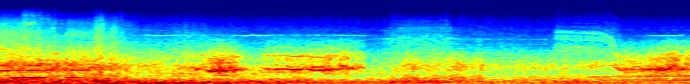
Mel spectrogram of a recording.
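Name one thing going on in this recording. A car engine drops to a low rumble as the car slows.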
